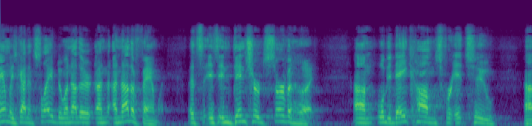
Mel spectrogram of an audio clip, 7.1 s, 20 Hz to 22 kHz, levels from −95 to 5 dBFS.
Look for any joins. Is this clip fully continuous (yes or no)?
no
